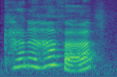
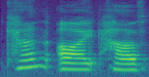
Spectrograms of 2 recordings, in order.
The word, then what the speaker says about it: can I have: summer holiday but no canah have is a hack it's actually replacing can I have a can I have a now when I say it like that I sound like an actual robot so I'm hoping that's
